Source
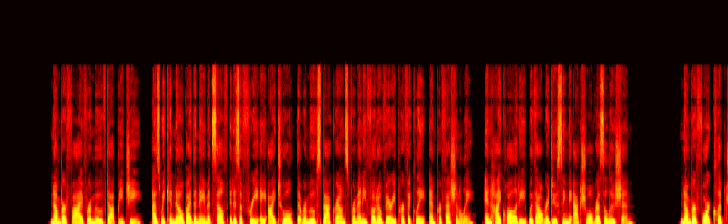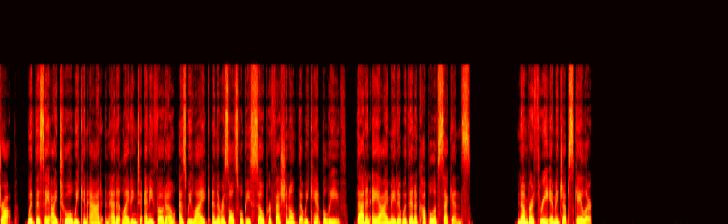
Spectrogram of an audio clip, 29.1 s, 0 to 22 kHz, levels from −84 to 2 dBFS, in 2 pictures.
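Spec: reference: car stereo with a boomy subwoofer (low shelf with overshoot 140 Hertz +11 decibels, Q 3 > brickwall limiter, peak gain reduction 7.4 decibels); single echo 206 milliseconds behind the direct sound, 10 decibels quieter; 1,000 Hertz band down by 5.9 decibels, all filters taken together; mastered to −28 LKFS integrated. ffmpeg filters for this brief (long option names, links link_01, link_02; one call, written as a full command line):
ffmpeg -i in.wav -af "lowshelf=frequency=140:width_type=q:width=3:gain=11,equalizer=frequency=1000:width_type=o:gain=-8,aecho=1:1:206:0.316,volume=-2dB,alimiter=limit=-16.5dB:level=0:latency=1" out.wav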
